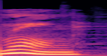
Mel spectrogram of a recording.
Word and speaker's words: wrong: in know g h in right W in wrong H in ours u in guess 3.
